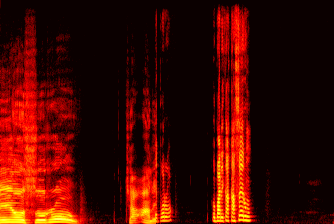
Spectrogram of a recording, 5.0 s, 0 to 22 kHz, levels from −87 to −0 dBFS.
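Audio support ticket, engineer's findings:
Section at the wrong speed, 2.33–4.06 s. Speech runs 1.85x fast, pitch jumps up roughly ten semitones, then snaps back. Likely a resample or clock mismatch in the playback or edit stage, stretch played against the wrong rate.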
